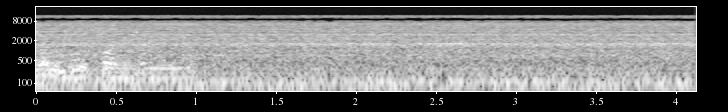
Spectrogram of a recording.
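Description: A man's voice ends on one word in the first second, then a steady low background rumble carries on alone for about three seconds.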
